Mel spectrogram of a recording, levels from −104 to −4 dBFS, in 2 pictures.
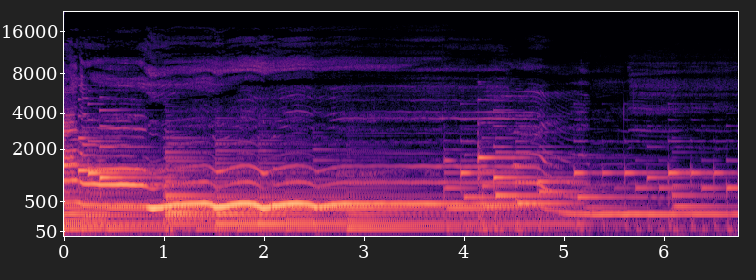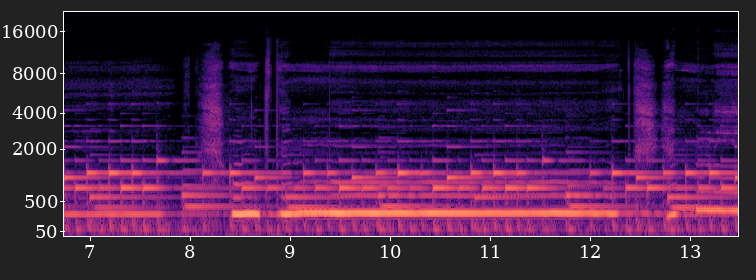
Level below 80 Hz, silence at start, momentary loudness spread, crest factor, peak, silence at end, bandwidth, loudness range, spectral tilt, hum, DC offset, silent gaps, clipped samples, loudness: -62 dBFS; 0 s; 16 LU; 14 dB; -14 dBFS; 0 s; 10 kHz; 12 LU; -8 dB/octave; none; under 0.1%; none; under 0.1%; -30 LUFS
